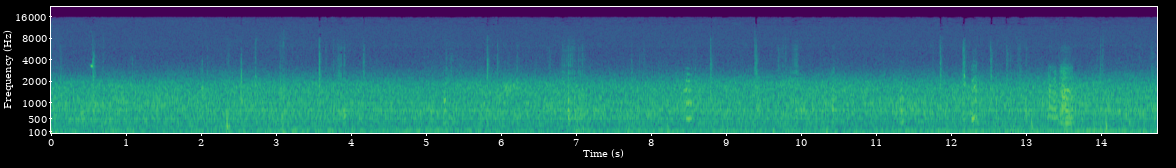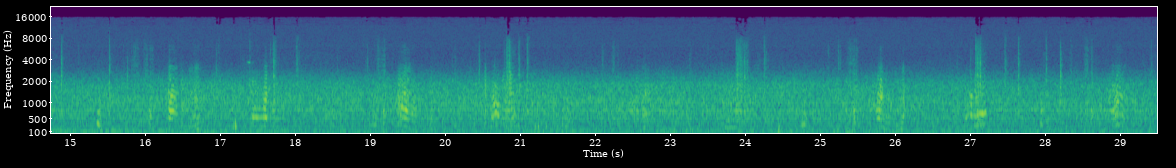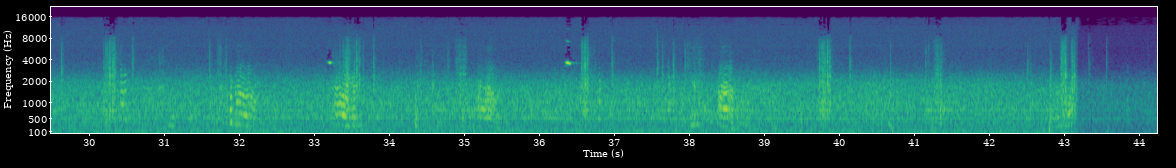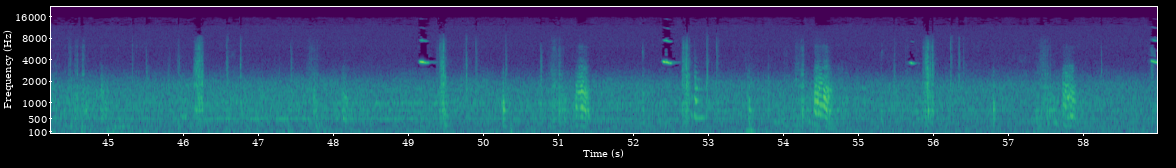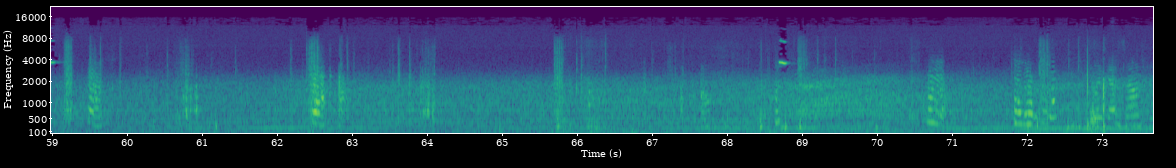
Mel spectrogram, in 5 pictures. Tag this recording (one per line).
field-recording
hydrophone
